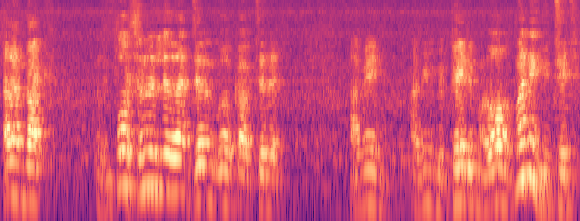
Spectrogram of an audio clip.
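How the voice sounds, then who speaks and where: A man's voice: a little high, lively intonation, fast talker, slight background noise. A man hosting a comedic football academy promo video, rambling and joking and stumbling over his words. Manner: rambling, stammering, jokey. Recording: roomy, distant mic, faint ambience.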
